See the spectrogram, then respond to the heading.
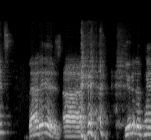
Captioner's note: chuckling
